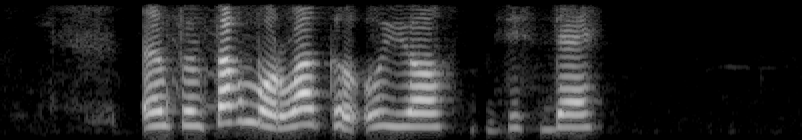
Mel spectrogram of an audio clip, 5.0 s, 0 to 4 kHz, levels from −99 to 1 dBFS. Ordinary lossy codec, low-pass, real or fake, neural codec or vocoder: AAC, 32 kbps; 3.6 kHz; real; none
